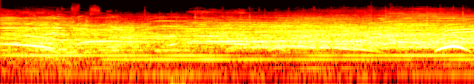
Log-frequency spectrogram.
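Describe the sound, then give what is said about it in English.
A large crowd cheers and whoops continuously as totality is reached during a solar eclipse, many overlapping voices rising and falling in excited shouts, with a steady low hum running underneath and a louder whoop near the end. “Controlled by UV rays, the synth gives up for a moment, but not the crowd.”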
